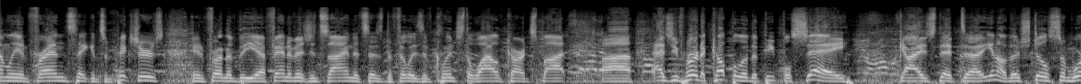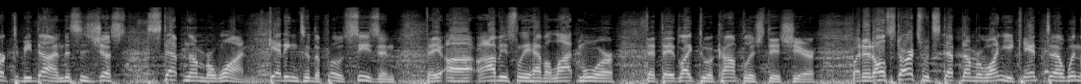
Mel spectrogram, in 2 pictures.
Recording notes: live in the Phillies' clubhouse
